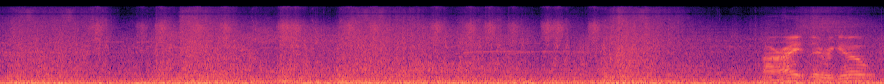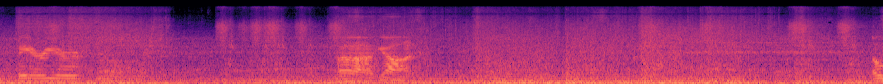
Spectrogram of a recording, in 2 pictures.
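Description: Magic spells crackle and boom in a fast fight.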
